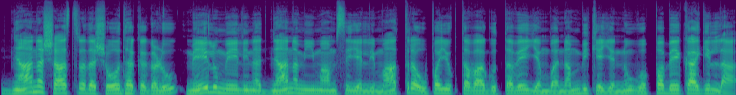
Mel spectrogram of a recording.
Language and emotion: Kannada, neutral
